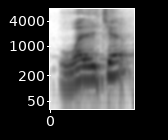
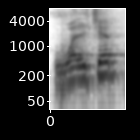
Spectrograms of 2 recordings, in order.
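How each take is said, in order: Both takes have the same delivery.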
